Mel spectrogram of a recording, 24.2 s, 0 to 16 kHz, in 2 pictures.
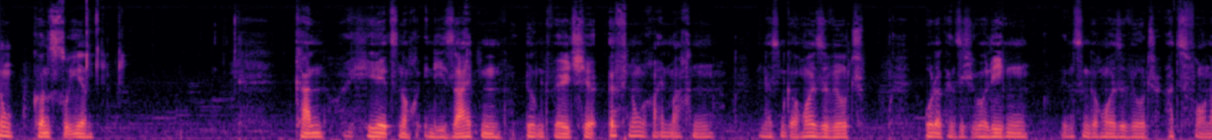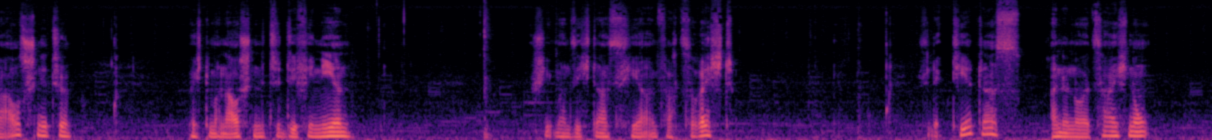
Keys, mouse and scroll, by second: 8.4-11.3 drag, 11.3 middle click, 11.4-12.7 drag, 12.7 middle click, 12.9-14.6 drag, 14.8 click, 17.0 shift+click, 18.1 click, 18.5 click, 18.8 scroll down 2, 19.7 shift+click, 20.7 click, 24.0 click.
